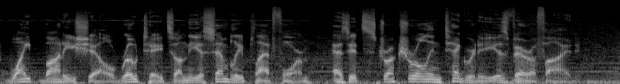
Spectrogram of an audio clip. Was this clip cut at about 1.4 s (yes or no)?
no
